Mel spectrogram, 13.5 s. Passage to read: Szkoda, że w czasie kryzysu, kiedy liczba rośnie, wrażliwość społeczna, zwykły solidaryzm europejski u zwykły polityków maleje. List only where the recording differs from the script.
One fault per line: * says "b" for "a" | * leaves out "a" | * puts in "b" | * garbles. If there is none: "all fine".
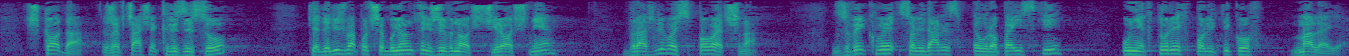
* puts in "potrzebujących żywności"
* says "niektórych" for "zwykły"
